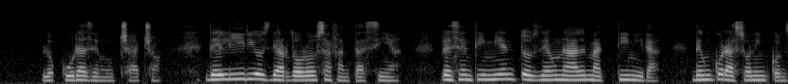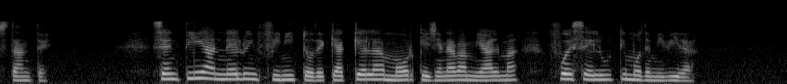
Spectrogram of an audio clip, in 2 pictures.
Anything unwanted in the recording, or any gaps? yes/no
no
